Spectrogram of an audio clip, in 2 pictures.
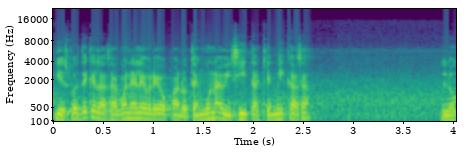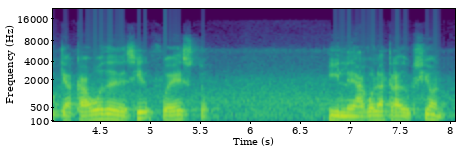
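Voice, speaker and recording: A man's voice: mid-range voice, steady tone, fairly quick, pauses often, darkish tone. Man giving a chatty religious lesson. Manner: conversational, with rhetorical tag questions. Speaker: Torah teacher. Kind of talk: informal religious teaching. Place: his home. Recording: slightly dull recording with faint background noise.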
